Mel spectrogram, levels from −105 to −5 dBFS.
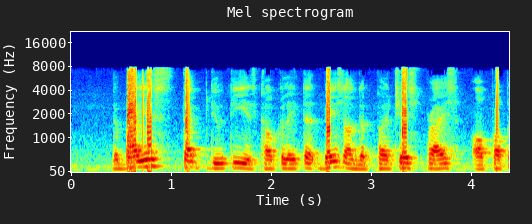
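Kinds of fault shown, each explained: Integer overflow: loud peaks wrap to the opposite sign instead of limiting, giving harsh cracks through the speech, worst around 0.56 to 0.79 s, pushed about 3 dB over.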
